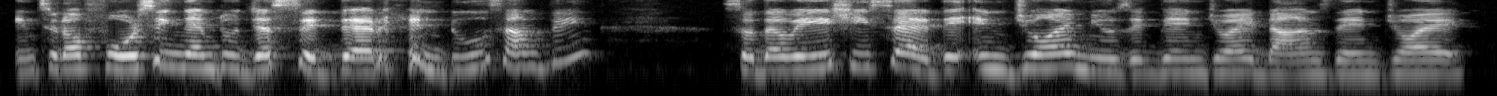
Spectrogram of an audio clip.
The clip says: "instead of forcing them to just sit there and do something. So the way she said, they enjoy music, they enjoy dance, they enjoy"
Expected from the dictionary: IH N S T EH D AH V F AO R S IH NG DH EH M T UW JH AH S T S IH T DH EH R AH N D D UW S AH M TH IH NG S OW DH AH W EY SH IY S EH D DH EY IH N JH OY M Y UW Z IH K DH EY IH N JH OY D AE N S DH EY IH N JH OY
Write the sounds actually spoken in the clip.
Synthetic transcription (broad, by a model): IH N S T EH D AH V F AO R S IH NG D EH M T UW JH AH S T S IH T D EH R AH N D D UW S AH M T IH NG S OW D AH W EY SH IY S EH D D EY IH N JH OY M Y UW Z IH K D EY IH N JH OY D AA N S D EY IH N JH OY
